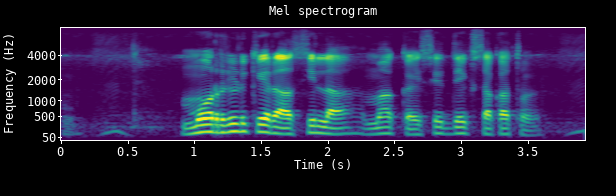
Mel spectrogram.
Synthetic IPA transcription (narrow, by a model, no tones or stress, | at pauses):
moɾiɽkeɾaːsilamãkəɪsed̪eːkʰsəkət̪ɦṵ̃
